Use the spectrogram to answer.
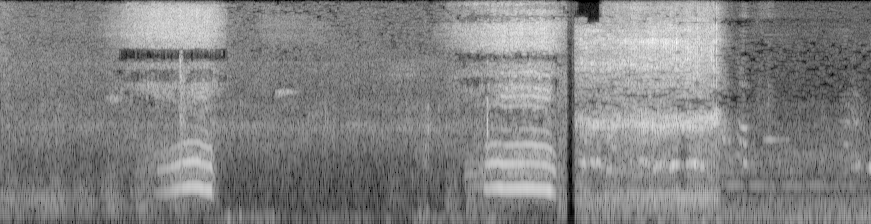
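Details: A sleeping cat gives high, whistling snores on two breaths, then a cut to a rougher, wheezy snore; ordinary snoring in a resting cat.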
